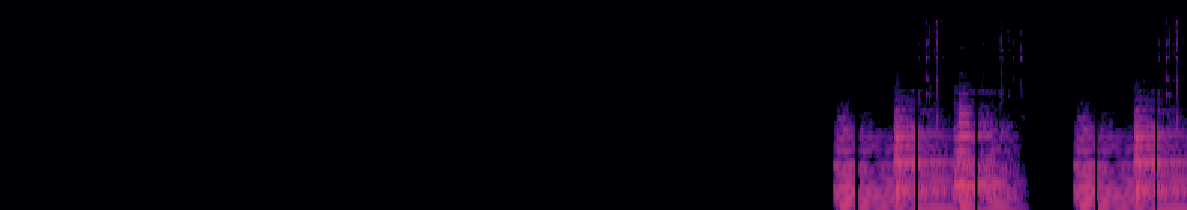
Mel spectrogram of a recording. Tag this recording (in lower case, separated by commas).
inside a small room, music, silence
